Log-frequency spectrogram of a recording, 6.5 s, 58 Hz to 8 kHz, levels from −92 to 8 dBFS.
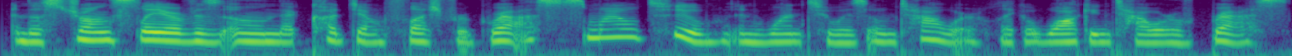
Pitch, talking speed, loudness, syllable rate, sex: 220 Hz, 250 wpm, -18 LUFS, 5.0 syllables/s, female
